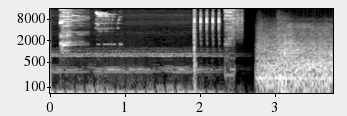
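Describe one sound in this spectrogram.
Menu clicks tick in quick succession.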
